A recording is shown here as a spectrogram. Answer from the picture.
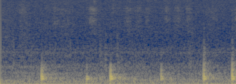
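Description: Whiteboard marker writing on a whiteboard: a few short strokes as characters are written.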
